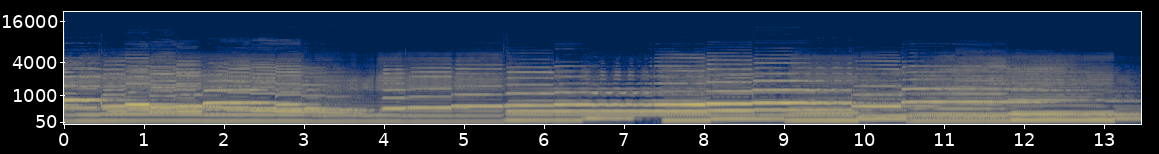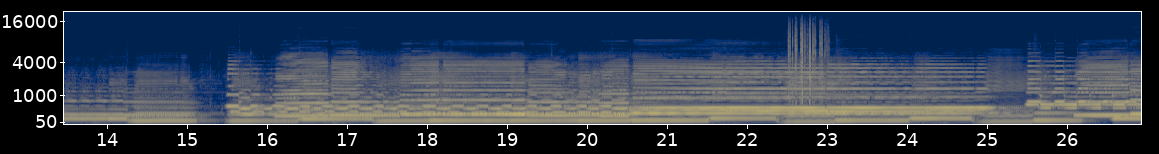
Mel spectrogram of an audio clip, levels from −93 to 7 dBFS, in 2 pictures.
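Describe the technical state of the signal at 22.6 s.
At 22.6 s the signal carries cable scratch noise, running from about 22.51 to 23.04 s. It sounds like a half-second patch of dense, irregular scratching laid over the sound, roughly 10 dB below it. The likely cause is a worn cable, connector or control being moved, so its contact resistance jumps about rapidly. Unlike isolated clicks or a clean dropout, the disturbance is a dense rustling cluster of uneven bursts, and the underlying sound keeps going beneath it.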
